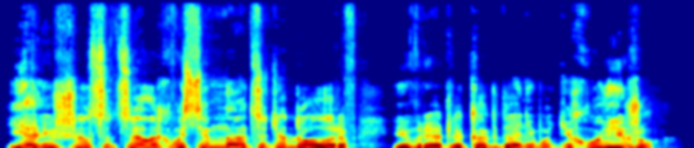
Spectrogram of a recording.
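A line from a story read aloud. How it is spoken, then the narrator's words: Barked. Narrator (Russian): рявкнул он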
